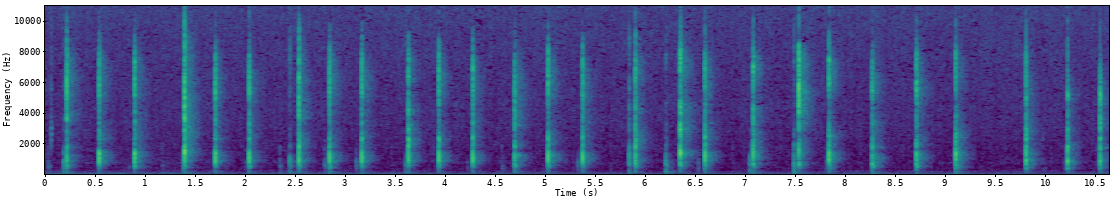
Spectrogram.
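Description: Fingertips quickly press and pop the many small hollow bubbles of a large square rainbow-striped silicone pop-it fidget toy. About 28 short, crisp pops ring out at a fairly steady pace, each a dry snap centered near 1.4 kHz with a bright edge that dies away almost instantly over a faint low background hum.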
